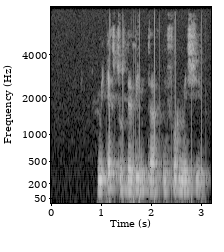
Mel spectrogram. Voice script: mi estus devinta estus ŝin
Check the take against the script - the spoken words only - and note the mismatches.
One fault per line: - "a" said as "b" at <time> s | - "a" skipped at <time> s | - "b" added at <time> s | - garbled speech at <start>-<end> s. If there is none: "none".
- "estus" said as "informi" at 2.3 s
